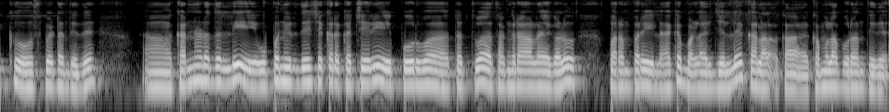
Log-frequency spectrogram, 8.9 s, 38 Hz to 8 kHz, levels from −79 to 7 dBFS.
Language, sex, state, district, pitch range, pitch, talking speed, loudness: Kannada, male, Karnataka, Bellary, 130-155 Hz, 140 Hz, 120 wpm, -14 LUFS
